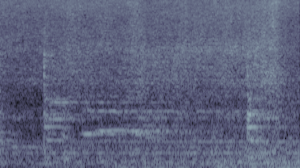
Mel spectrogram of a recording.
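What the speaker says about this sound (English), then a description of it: "the saute function on the Instant Pot works great" Food sizzles steadily in an Instant Pot on its saute setting, a close, even hiss with a couple of louder stirring scrapes.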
